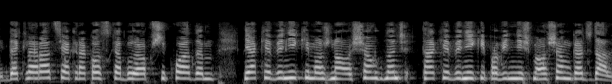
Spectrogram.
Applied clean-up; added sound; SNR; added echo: neural mask model DeepFilterNet 3.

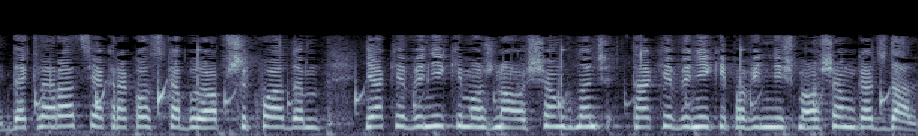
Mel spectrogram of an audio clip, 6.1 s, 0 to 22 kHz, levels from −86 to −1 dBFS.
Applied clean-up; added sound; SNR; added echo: none; Drip / Sink (filling or washing) / Water tap, faucet + Tap / Glass; 15 dB; none.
